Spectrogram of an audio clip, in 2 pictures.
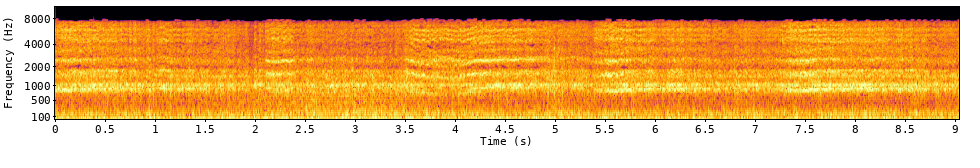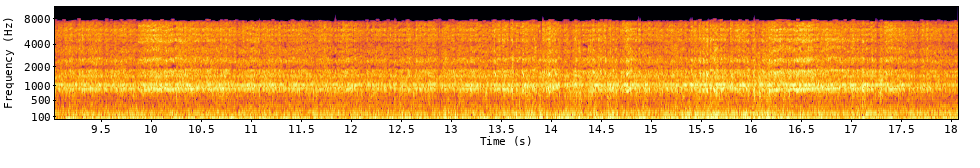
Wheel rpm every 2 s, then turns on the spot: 230, 230, 220, 230, 230, 230, 230, 230, 230.
none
